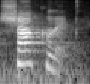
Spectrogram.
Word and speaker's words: chocolate: Like this one, we have chocolate. The first. Yes. Okay. First syllables.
